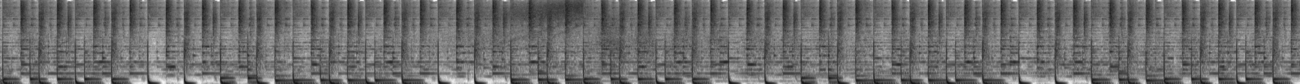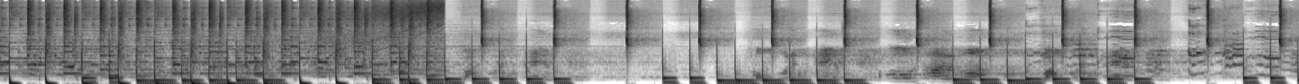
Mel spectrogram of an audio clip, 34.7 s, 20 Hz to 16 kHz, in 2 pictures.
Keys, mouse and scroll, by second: 0.8-4.5 typing, 6.3 Return, 6.5-9.7 typing, 10.8 click, 13.6 click, 15.3-19.8 shift+drag, 19.8 shift+click, 23.2-23.9 scroll down 1, 26.6 click, 27.4-29.8 shift+drag, 32.3 c, 32.5 click.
